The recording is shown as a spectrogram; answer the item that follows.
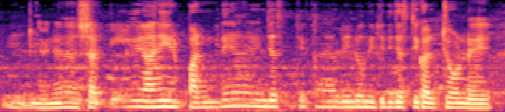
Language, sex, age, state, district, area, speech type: Malayalam, male, 18-30, Kerala, Kasaragod, rural, spontaneous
